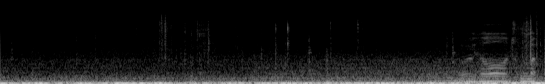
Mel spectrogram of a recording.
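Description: Used Audi diesel car running quietly on the road, a low steady rumble with faint rattles and clicks and a brief rise near the end.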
